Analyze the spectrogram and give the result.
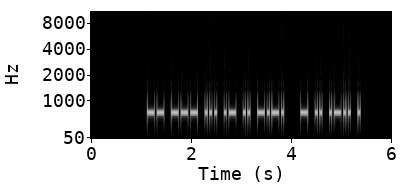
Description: Morse code, heard as a keyed tone, about 25 wpm, 700 Hz. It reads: MOSAIC TILE
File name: practice / 25wpm / Difficult Words - Speed-Racing with Hints - 25wpm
